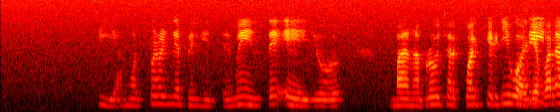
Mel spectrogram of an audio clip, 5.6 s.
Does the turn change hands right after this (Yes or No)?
Yes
